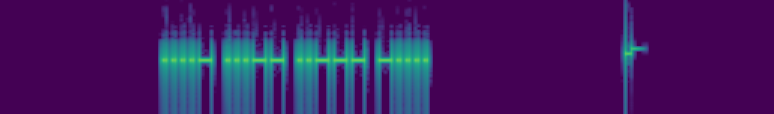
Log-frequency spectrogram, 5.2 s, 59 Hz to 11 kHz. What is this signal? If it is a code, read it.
Morse code, heard as a keyed tone, about 40 wpm, 700 Hz. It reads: 4326
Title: Common Cut Numbers - 4-Digit 40wpm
